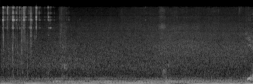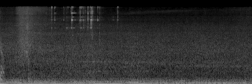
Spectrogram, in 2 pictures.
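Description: Dog's collar tags jingling in short clusters as the dog noses and eats snow, near the start and again after the middle, over a steady low rumble on the microphone. A brief rising squeak about halfway through.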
